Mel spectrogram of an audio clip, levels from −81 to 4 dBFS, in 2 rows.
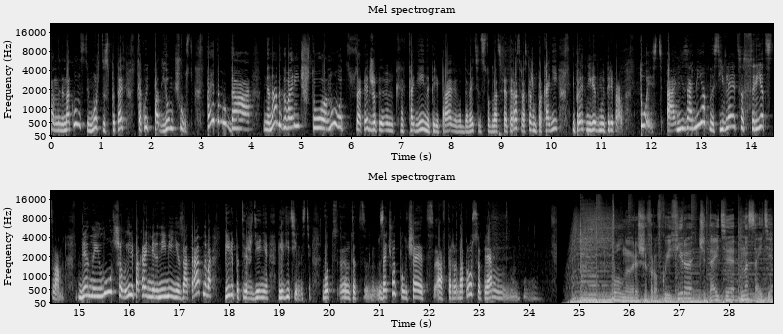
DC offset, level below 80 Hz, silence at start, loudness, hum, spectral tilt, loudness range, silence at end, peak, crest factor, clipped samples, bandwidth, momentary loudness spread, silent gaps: under 0.1%; -38 dBFS; 0 s; -21 LUFS; none; -6 dB/octave; 6 LU; 0 s; -6 dBFS; 14 dB; under 0.1%; 16 kHz; 8 LU; 24.55-24.60 s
